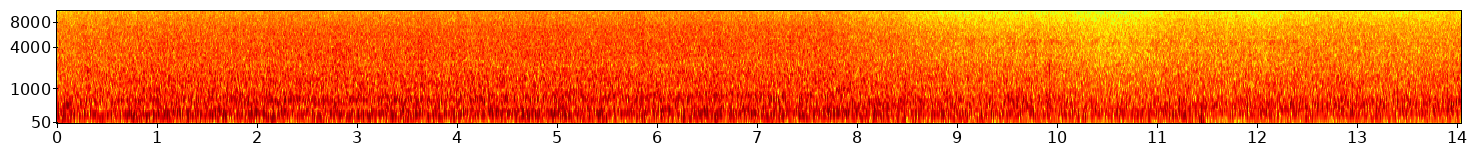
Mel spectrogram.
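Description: Steady rush of a narrow waterfall plunging into a rock-walled pool, a dense, even hiss.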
